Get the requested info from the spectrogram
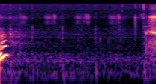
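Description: Faint scratching and ticking of a stylus writing numbers on a tablet's glass touchscreen.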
